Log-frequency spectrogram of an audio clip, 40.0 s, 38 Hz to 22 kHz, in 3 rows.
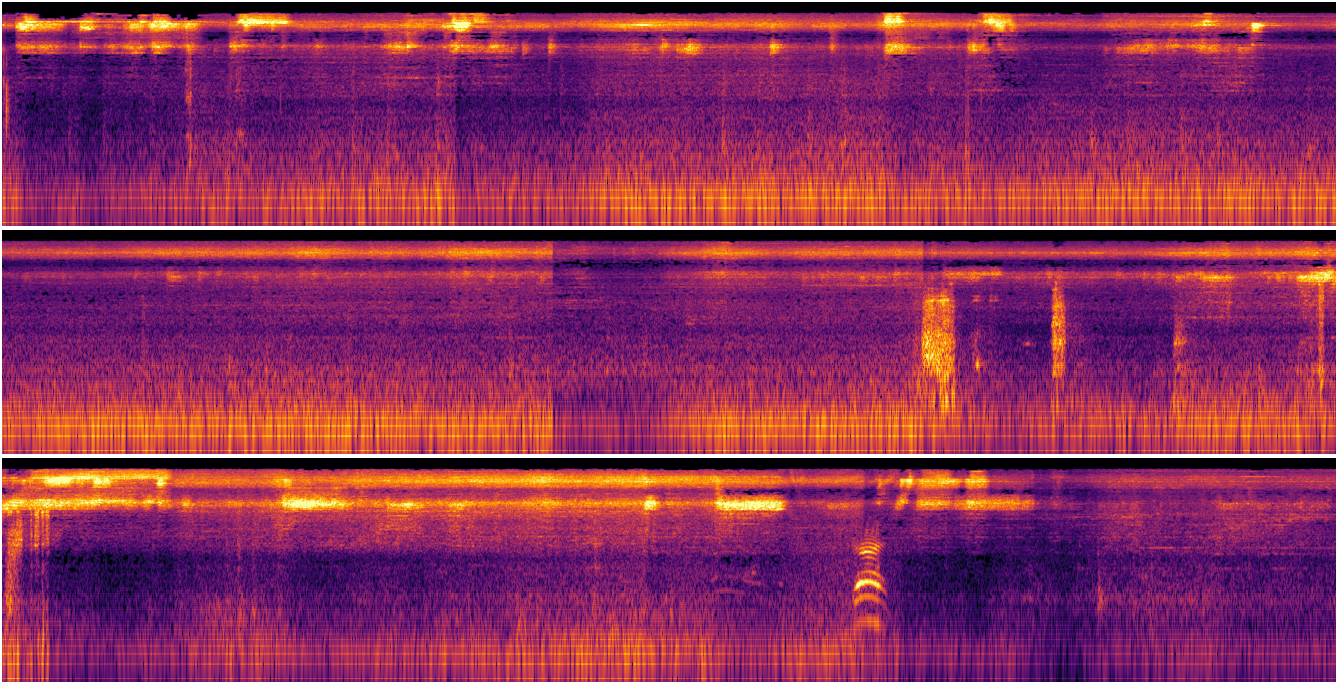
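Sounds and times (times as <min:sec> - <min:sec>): freight train rumbling past: 0:00.0 - 0:40.0
high-pitched metallic squeals: 0:35.6 - 0:40.0.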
